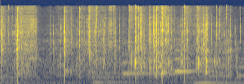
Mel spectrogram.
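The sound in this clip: Parchment paper crinkles and crunches while a crust is pressed into a springform pan: many small, irregular rustles and crackles, quiet throughout.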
